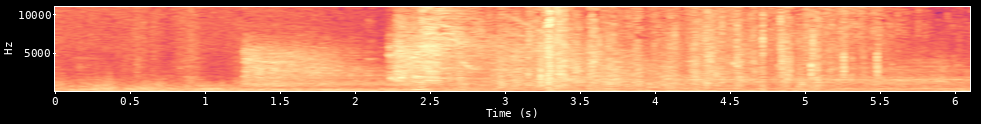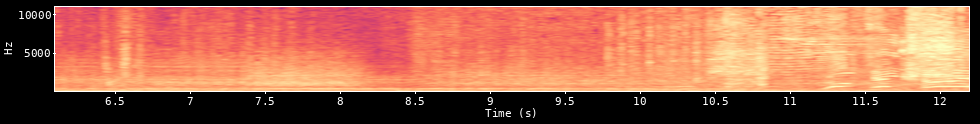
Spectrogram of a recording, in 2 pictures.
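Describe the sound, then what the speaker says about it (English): Explosions rumble in the action video game Horizon Zero Dawn: a loud, continuous wash of deep booms and mechanical clatter fills the whole stretch, with sharper bursts rising over the din. "Another explosion."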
